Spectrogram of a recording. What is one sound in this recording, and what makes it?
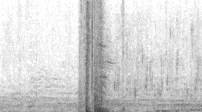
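A pistol fires a single sharp shot nearby.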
